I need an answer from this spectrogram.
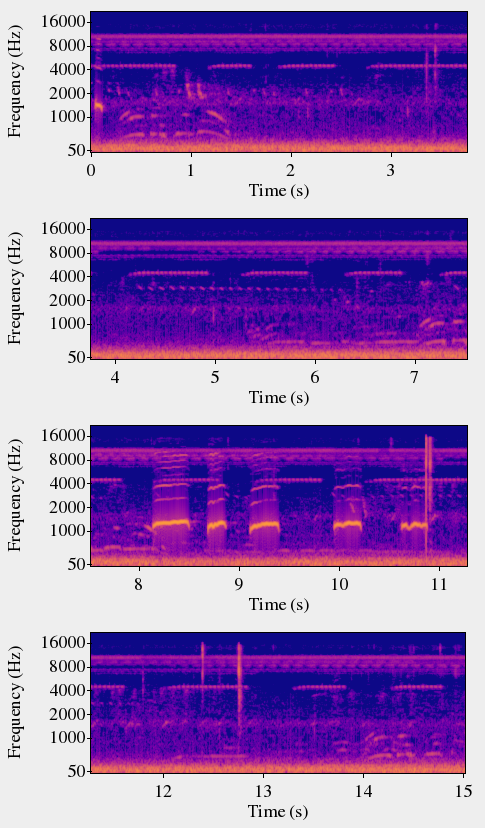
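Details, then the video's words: Calling for his friend from a thorny tree, a wild baby monkey lets out a run of five loud whistled cries in about three seconds, after quieter low coos, with steady rumble and repeating high buzzy pulses behind. "What a p.o.o.r baby monkey, hiding in a thorny tree and continuing to call for his friend"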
